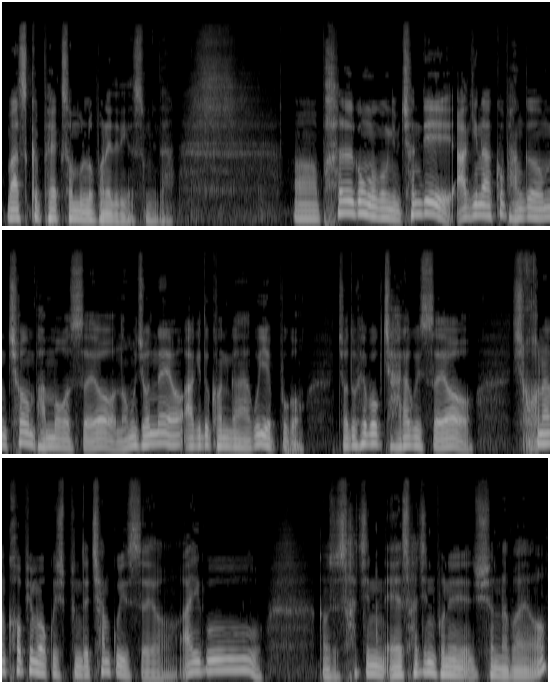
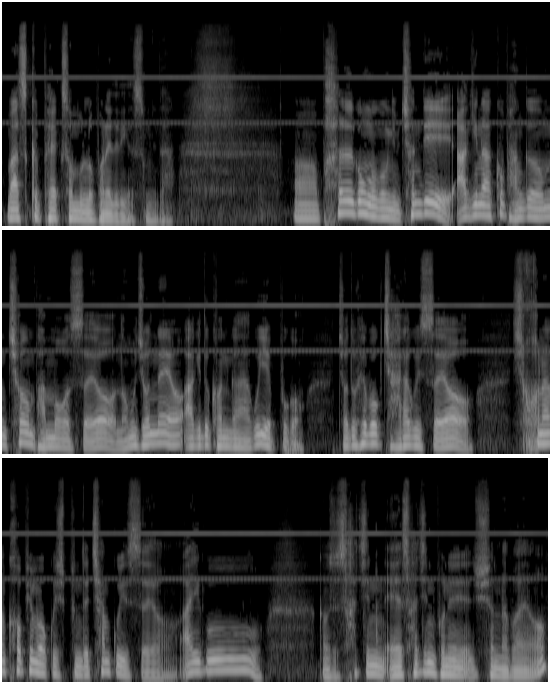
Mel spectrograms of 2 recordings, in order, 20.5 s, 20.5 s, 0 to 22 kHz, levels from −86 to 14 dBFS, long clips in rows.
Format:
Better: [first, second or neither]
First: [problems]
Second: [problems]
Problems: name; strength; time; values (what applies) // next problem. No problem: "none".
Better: first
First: none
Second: high-pitched whine; noticeable; throughout; 6.5 kHz, 20 dB below the speech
